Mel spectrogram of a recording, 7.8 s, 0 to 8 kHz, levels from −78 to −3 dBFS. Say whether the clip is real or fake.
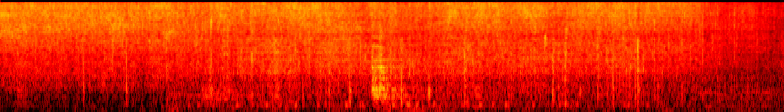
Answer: fake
